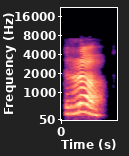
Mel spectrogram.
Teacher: र बोलने में देखिए कितना कंपन सा हो रहा है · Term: प्रकंपित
